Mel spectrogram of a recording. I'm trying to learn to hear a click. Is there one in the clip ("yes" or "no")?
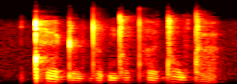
yes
